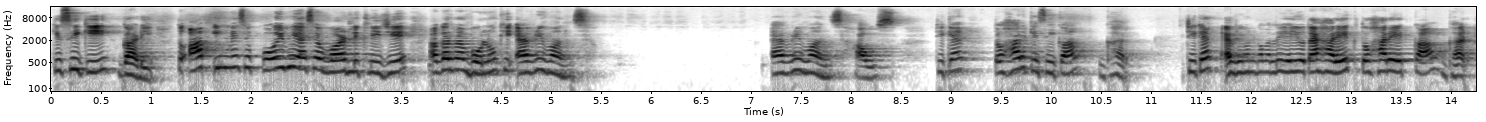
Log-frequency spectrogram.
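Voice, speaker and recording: High-voiced woman teaching grammar. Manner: repeats each point and checks if it is clear; draws out example words slowly. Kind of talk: classroom lecture. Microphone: writing on a board.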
